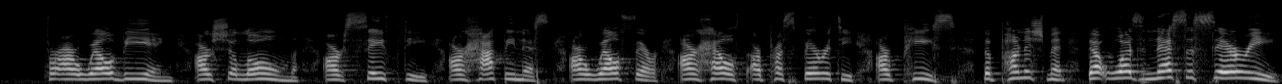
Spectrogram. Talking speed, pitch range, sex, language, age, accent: 105 wpm, 240-295 Hz, female, English, 50-69, American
